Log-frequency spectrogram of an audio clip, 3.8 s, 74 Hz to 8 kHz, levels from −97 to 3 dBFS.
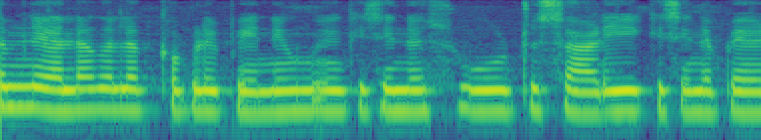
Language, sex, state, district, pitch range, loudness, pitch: Hindi, female, Punjab, Fazilka, 195-200 Hz, -13 LUFS, 195 Hz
